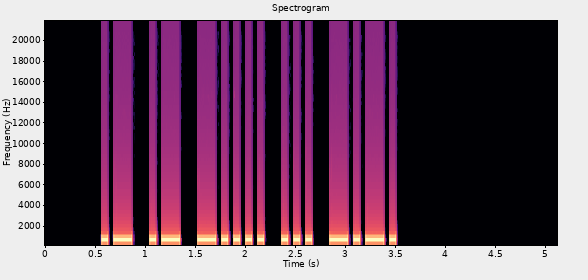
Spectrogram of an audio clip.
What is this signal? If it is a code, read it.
Morse code, heard as a keyed tone, about 21 wpm, 700 Hz. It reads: AA6SC
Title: Speed Racing - USA 2x2 Call Signs 17wpm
